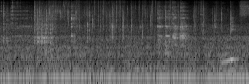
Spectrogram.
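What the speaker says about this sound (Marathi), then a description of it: "तुपाची फोडणी" Whole cumin, black cardamom and green cardamom sizzle steadily in hot ghee as a tempering for boiling biryani rice, a close, continuous frying crackle with faint stirring and a few light utensil clinks.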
